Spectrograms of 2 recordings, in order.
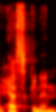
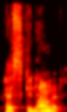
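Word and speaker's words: Heiskanen: unit for Vegas yeah that's not how you actually pronounce the name I just like to dramatize it it's uh really heskin I think is the proper finished way heskin I only think that's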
